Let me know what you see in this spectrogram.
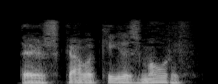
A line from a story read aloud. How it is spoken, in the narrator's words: he said quietly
